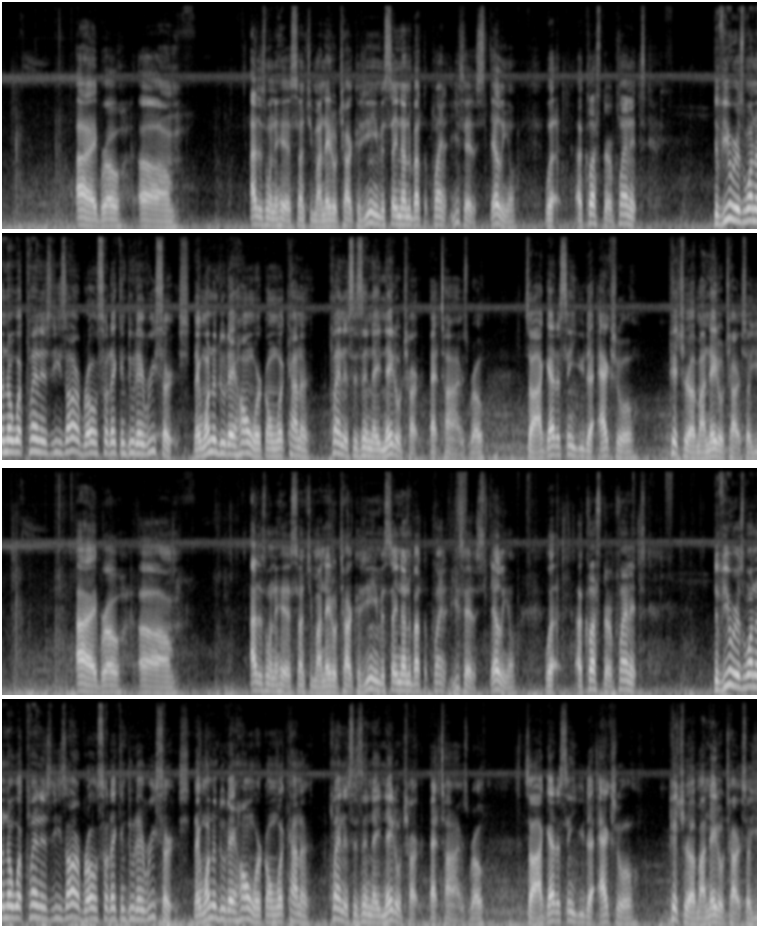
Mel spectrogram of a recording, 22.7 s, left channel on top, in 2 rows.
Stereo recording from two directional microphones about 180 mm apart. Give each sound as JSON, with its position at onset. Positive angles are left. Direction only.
{"t": 1.0, "sound": "speech", "side_deg": 20}
{"t": 3.7, "sound": "speech", "side_deg": 30}
{"t": 6.7, "sound": "speech", "side_deg": 10}
{"t": 10.7, "sound": "speech", "side_deg": 15}
{"t": 14.3, "sound": "speech", "side_deg": 35}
